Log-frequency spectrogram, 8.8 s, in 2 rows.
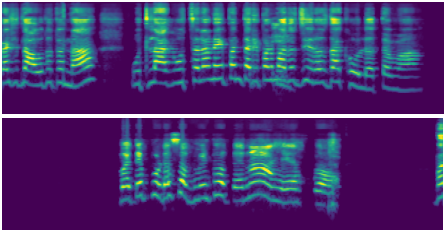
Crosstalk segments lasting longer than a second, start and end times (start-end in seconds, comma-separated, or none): none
